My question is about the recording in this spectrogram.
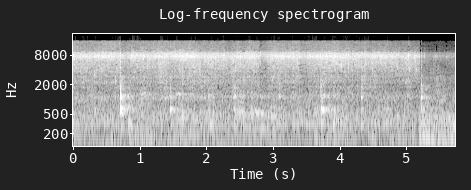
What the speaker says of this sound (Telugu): ఆనియన్స్ వేస్తున్నాను ఆనియన్స్ కూడా బాగా ఫ్రై అవ్వాలండి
